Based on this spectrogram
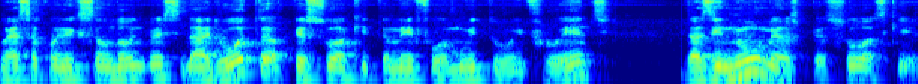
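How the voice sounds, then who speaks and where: The voice has a dark, mellow tone, somewhat breathy, with fairly even intonation at a moderate pace. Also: man. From southern Brazil, Rio Grande do Sul (São Borja, Porto Alegre). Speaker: physics professor. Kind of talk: interview. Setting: video call. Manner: halting.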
